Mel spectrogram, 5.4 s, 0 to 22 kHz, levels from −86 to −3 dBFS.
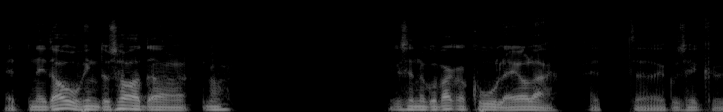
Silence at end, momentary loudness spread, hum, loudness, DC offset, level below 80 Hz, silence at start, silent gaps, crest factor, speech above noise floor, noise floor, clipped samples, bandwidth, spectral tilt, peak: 0 s; 17 LU; none; -44 LUFS; under 0.1%; -62 dBFS; 0.05 s; 1.82-2.55 s, 2.74-2.88 s, 4.26-4.36 s, 4.53-4.65 s; 18 dB; over 48 dB; under -90 dBFS; under 0.1%; 11.5 kHz; -8 dB/octave; -26 dBFS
